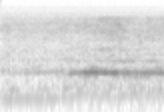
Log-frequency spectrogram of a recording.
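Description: A Ferrari engine, with the side seat removed so the motor sits exposed, gives a brief, steady, droning hum at a constant pitch, close and moderately loud with no talk over it.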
